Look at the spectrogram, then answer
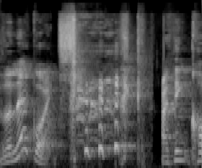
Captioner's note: laughs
